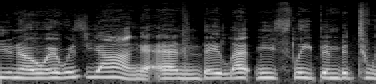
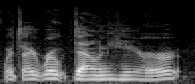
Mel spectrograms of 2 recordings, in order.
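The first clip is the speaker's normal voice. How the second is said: normal talking voice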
